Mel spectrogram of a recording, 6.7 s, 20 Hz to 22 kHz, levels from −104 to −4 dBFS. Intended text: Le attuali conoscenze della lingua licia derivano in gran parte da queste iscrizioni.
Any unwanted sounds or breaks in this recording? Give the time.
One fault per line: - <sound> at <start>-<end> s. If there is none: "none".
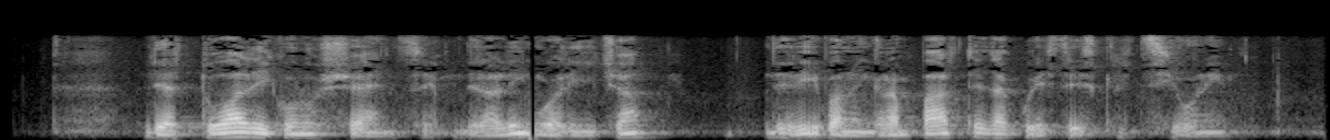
- dropout at 2.7-2.7 s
